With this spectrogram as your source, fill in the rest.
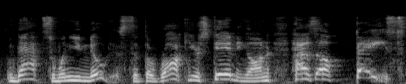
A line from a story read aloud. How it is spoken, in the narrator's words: You yell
